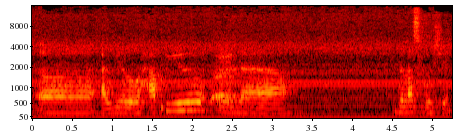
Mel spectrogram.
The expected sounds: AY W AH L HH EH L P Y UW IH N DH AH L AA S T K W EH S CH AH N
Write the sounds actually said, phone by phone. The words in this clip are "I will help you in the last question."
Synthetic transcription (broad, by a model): AY W AH L HH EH P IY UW IH N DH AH L AA S T K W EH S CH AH N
